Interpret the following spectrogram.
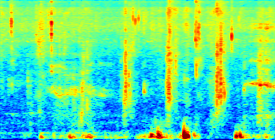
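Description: Footsteps and handling of a handheld phone camera: a series of irregular soft low thumps with a few faint clicks.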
